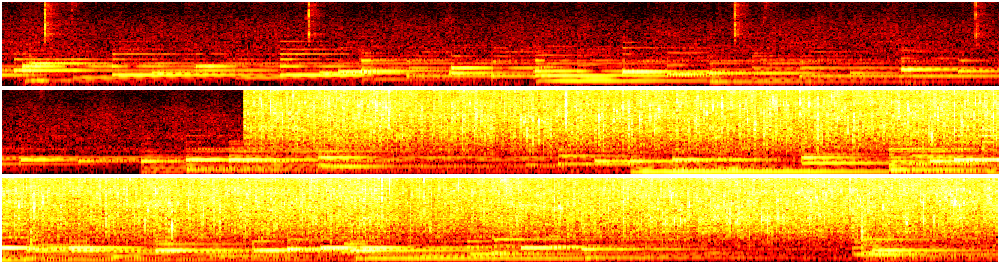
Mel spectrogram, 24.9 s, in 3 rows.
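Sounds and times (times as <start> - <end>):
background music: 0.0 - 24.9
food sizzling in a pan: 10.4 - 24.9.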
